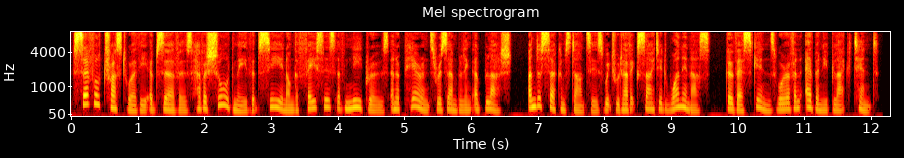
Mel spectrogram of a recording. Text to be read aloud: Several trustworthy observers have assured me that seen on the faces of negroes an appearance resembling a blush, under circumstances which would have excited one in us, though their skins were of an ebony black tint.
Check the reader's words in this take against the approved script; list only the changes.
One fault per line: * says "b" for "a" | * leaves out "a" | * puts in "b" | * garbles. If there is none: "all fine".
all fine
